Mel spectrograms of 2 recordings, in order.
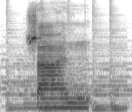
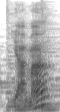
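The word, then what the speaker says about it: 山: it's pronounced in Mandarin Shan Shan and in Japanese Yama for Konami Yama and son for only me son be careful that the Mandarin pronunciation is different from the Japanese one it's all about the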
